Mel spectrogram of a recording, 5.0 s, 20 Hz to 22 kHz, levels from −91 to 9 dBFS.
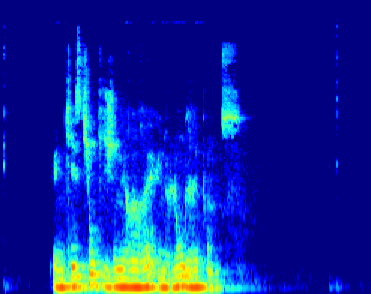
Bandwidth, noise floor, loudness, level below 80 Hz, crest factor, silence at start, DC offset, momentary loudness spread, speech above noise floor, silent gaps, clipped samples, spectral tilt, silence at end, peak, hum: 7 kHz; -86 dBFS; -17 LUFS; -62 dBFS; 14 dB; 0.7 s; under 0.1%; 17 LU; 70 dB; none; under 0.1%; -8 dB/octave; 1.8 s; -6 dBFS; none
